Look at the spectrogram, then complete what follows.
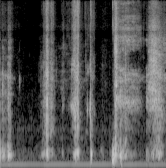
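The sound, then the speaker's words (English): Crunchy chewing of a mouthful of six or seven edible crickets eaten in one go, a series of irregular crisp bites and crackles over about three seconds, fairly loud, with a steady low hum underneath and no talking. “I wouldn't know that was a cricket.”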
